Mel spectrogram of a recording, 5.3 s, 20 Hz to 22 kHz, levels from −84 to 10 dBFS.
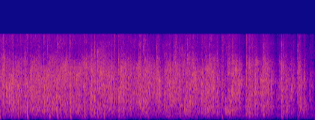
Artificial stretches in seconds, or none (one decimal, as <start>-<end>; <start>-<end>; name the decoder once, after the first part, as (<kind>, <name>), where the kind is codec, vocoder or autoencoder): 1.3-2.1 (codec, DAC); 3.8-4.8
